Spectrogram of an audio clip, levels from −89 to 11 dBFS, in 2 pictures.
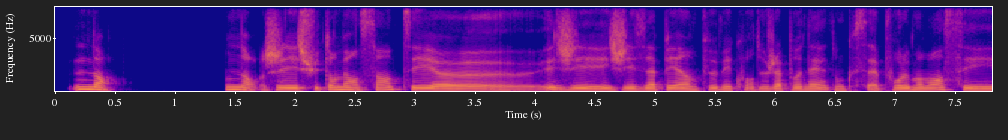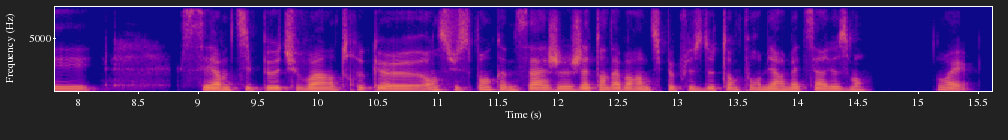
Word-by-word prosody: Non, 215 -3 +5 0.9
non, 200 -4 +3
j'ai 175 +1 +3
je 175 - +4
suis 175 -1 0
tombée 190 +1 +2
enceinte 185 +2 -1
et 170 -2 +4
heu, 150 -9 0
et 185 - +1
j'ai 170 -2 +2
et 170 - +2
j'ai 165 -1 +2
zappé 165 +2 +1
un 165 -2 +1
peu 165 +2 -3
mes 160 - 0
cours 165 +1 -7
de 160 -1 -5
japonais. 160 +2 0
Donc 160 -2 -7
ça, - - -3
pour 175 0 -1
le 170 - +4
moment, 175 +1 +1
c'est 155 -3 -2 0.7
c'est 185 -3 0
un 165 0 +4
petit 165 +1 -3
peu, 175 +1 -1
tu 175 -1 -1
vois, 165 0 +3
un 165 -1 0
truc, 175 +1 -6
heu, 145 -3 +1
en 175 +4 0
suspens 180 +1 -2
comme 170 -3 -2
ça. 175 +2 +2
Je, 165 -2 +1
j'attends 170 +2 +1
d'avoir 170 -1 +1
un 165 - +1
petit 165 0 -7
peu 165 - -2
plus 160 -1 -6
de 160 +1 -2
temps 170 +2 -4
pour 175 -1 -5
m'y 165 0 +1
remettre 165 +1 0
sérieusement. 160 0 -1 0.6
Oui. 170 -4 -3
170 Hz, 205 wpm, -24 LUFS, 160-175 Hz, 0.9 s, Non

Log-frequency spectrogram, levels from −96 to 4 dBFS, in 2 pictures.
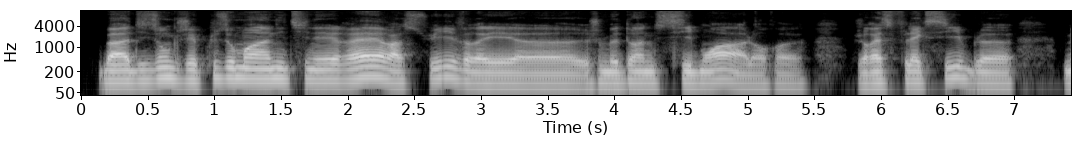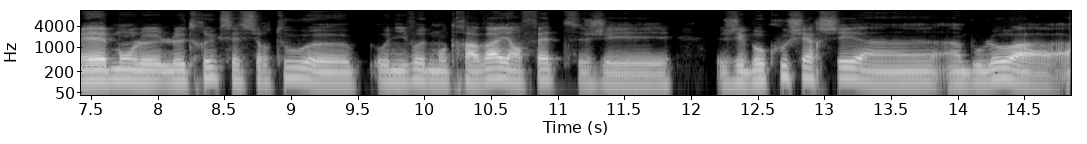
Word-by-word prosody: Bah, 110 0 +6
disons 115 +5 -2
que 125 - -5
j'ai 115 0 -2
plus 130 +5 -9
ou 130 - +3
moins 125 -2 +4
un 120 - +2
itinéraire 120 +3 +4
à 100 - +4
suivre 115 +1 -3
et 90 0 +1
heu, 85 -1 0
je 90 +4 -9
me 95 -1 0
donne 100 0 -1
6 100 +1 -6
mois 105 +4 +3
alors, 80 0 -6
heu, 80 -1 -8 0.4
je 95 - -5
reste 95 +1 0
flexible, 105 +2 -4
heu. 95 -1 -1 0.4
Mais 110 +2 +7
bon 120 0 +1
le 110 0 +2
le 110 +1 0
truc 135 +5 -5
c'est 115 - -6
surtout, 120 +6 -5
heu, 95 -1 0
au 105 - -5
niveau 110 +2 -3
de - - -4
mon 105 0 -3
travail, 120 +5 +4
en 105 - 0
fait, 115 +3 -4
j'ai 85 -2 -6 0.3
j'ai 95 +2 -5
beaucoup 115 +8 -2
cherché 135 -1 -1
un 100 -2 -3
un 100 +1 -6
boulot 105 +6 +1
à 85 0 +1
105 Hz, 190 wpm, -22 LUFS, 95-120 Hz, 0.4 s, Mais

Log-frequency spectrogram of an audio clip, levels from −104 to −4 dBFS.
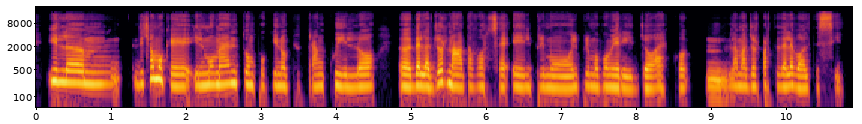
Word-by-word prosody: Il, 260 -2 +6
mhmm, 225 +1 +3 0.2
diciamo 290 +8 +5
che 190 -3 -1
il 200 0 0
momento 215 +2 +2
un 205 - +1
pochino 195 0 -4
più 185 0 -28
tranquillo, 190 0 -2 0.3
uhm, 190 -1 +4
della 190 -1 +5
giornata 190 -3 +2
forse 185 0 -5
è - - -9
il 180 -1 -3
primo 175 -2 -2
il 180 +1 -4
primo 190 -2 -4
pomeriggio, 175 -2 0
ecco; 175 +1 -6 0.2
mhmm, 95 -1 -3
la 195 - -4
maggior 190 -1 -3
parte 195 0 -8
delle 190 +1 +2
volte 170 -1 -2
sì. 85 - -3
190 Hz, 155 wpm, -23 LUFS, 180-210 Hz, 0.3 s, Il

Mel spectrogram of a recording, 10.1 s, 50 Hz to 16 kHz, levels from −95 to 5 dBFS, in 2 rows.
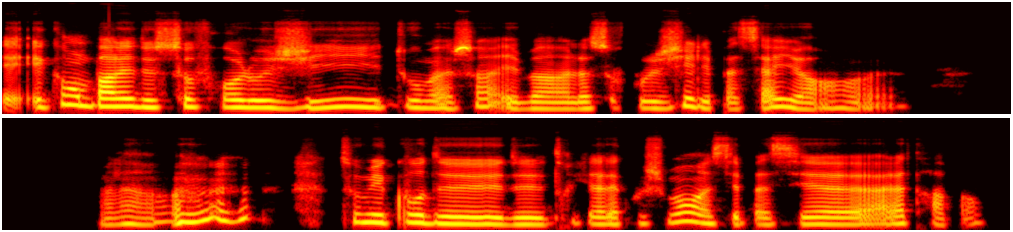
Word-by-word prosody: Et - - -4
et 210 - -1
quand 275 +3 +3
on 240 - -1
parlait 225 0 +8
de 205 -1 +2
sophrologie 205 0 0
et 200 - -6
tout 200 - -6
machin, 190 +4 +5
eh 170 - -3
ben, 170 0 -1
la 175 - -1
sophrologie, 185 +3 -3
elle 215 - -2
est - - -6
passée 165 +2 -7
ailleurs, 180 -7 -1
hein, 185 -1 -8
heu - - -22 1.1
voilà. 180 +4 -7
Hein. 265 +5 0 0.5
Tous 240 - -6
mes 230 -1 +3
cours 225 +1 +1
de 190 -2 +3
de 180 0 0
trucs 205 +4 -18
à 185 - +1
l'accouchement, 210 +7 -2
c'est 200 -2 -6
passé, 180 +1 -7
heu, 180 -1 +2
à - - 0
la - - +1
trappe, 175 -4 -12
hein. - - -16
195 Hz, 220 wpm, -23 LUFS, 180-220 Hz, 1.1 s, parlait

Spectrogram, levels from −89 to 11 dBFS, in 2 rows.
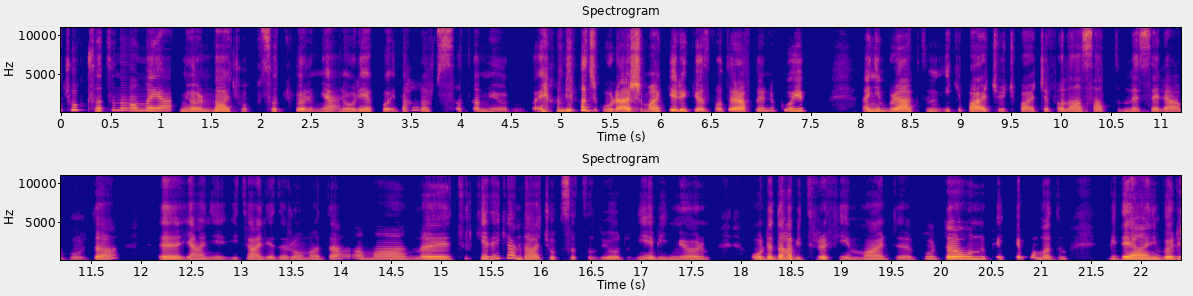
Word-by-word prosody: çok 360 0 -3
satın 300 +2 -4
alma 305 -2 -2
yapmıyorum. 275 -4 -1
Daha 255 0 +4
çok 265 +1 -15
satıyorum; 165 - -2
yani, 165 +1 -5
oraya 190 +2 0
koy 465 - -4
daha 290 +4 -9
doğrusu 280 -1 -8
satamıyorum. 235 - -8 0.2
Yani, 245 - +3 0.2
birazcık 330 0 +5
uğraşmak 230 +4 +5
gerekiyor. 190 +2 +4
Fotoğraflarını 270 - +3
koyup 275 -2 0 0.5
hani 255 -2 0
bıraktım. 255 -3 +2
2 255 -1 -11
parça, 245 -3 +3
3 230 - -18
parça 215 +1 -4
falan 225 +3 -2
sattım 225 -4 -4
mesela 150 -5 -4
burada, 160 - -3 0.4
eee, - - +4 0.2
yani, 150 -1 -6
İtalya'da, 155 -3 -7
Roma'da 150 - -8
ama, 290 0 -5
eee, 265 0 +4
Türkiye'deyken 290 +2 -4
daha 190 +4 0
çok 175 -5 -11
satılıyordu. 135 -1 -9
Niye 205 +5 -4
bilmiyorum. 145 -9 -6 0.4
Orada 185 +3 +3
daha 210 +3 +5
bir 185 - -7
trafiğim 150 -3 -5
vardı. 140 +3 -5
Burada 265 +1 +7
onu 245 -3 0
pek 250 +1 -12
yapamadım. 225 -3 -5 0.4
Bir - - -10
de, 245 - +10
yani, 230 -2 +7
böyle 235 0 +6
225 Hz, 145 wpm, -23 LUFS, 160-265 Hz, 0.5 s, de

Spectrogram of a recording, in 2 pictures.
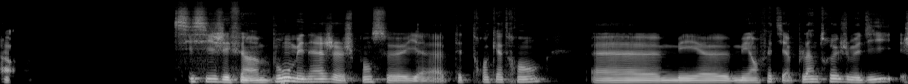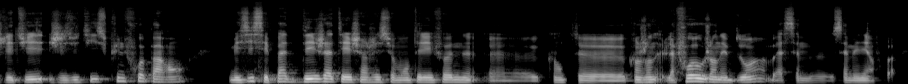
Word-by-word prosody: Ah. - - -2 1.6
Si, 135 - -1
si 135 -1 +2
j'ai 110 -3 +5
fait 105 +1 -1
un 95 0 +3
bon 135 +12 +3
ménage, 125 -3 +2
heu, 100 - +2
je 95 - -5
pense, 115 -1 -4
heu, 90 -1 0
il 90 - -2
y - - +1
a 85 0 -6
peut-être 105 0 -10
3-4 115 +1 -6
ans, 120 +3 -3 0.5
heu, 95 0 0
mais, 95 0 +1
heu, 95 0 +1
mais 100 0 0
en 95 - -3
fait, 130 +6 -7
il - - -1
y - - -1
a - - -5
plein 120 +7 -2
de 125 - -4
trucs, 130 +2 -1
je 120 -3 -3
me 105 - +1
dis, 120 - -3
je - - -3
l'uti 115 +3 +2
je 105 - +1
les 100 +1 -4
utilise 125 +4 -3
qu'une 155 +2 -4
fois 150 0 -3
par 120 -2 0
an, 115 +1 -6 0.4
mais 105 - +3
si 130 +10 +1
c'est - - +4
pas 135 -1 +1
déjà 130 +1 +5
téléchargé 110 -2 +2
sur 110 -1 -1
mon 100 0 -1
téléphone, 105 0 0
heu, 85 -1 -11
quand, 105 -1 -5 0.2
heu 90 -1 0
quand, 110 - -1
heu 115 0 0
la 100 0 -3
fois 145 +6 +5
où 135 - +7
j'en 115 -3 +2
ai 105 - +2
besoin, 110 +7 -2
bah 95 - -7
ça 95 - -4
me 90 -1 -12
ça 95 - -2
m'énerve 95 -2 -3
quoi. - - -14
105 Hz, 225 wpm, -24 LUFS, 95-120 Hz, 1.6 s, où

